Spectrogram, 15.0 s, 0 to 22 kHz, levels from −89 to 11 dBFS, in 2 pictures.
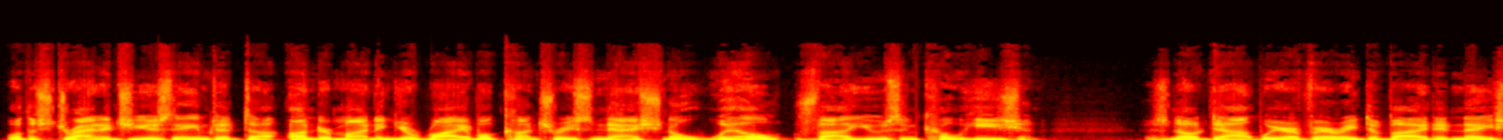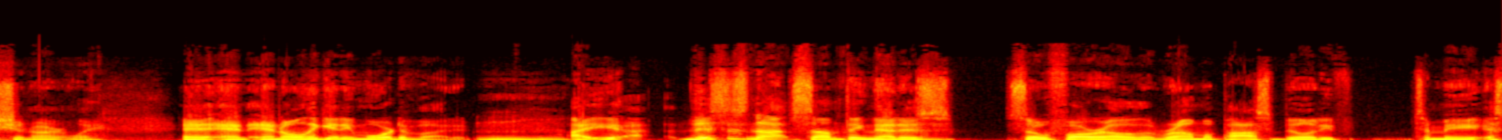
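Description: Speech, with two brief jumps at 4.58 s after "country's national will values" and 9.09 s before "getting more divided", likely dropped buffers (overrun) each losing a few milliseconds.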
